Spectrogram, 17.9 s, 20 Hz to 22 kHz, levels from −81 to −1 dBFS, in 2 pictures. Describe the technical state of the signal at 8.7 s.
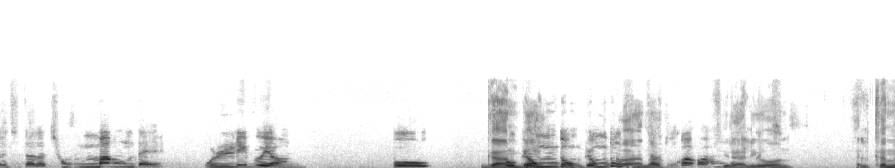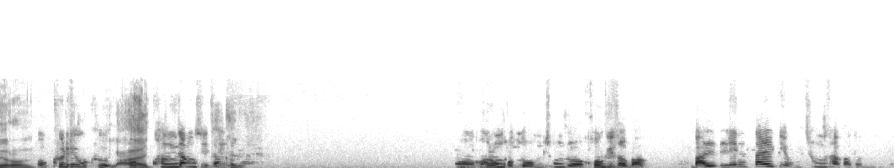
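At 8.7 s the speech signal is intact, with no fault audible at that moment.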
